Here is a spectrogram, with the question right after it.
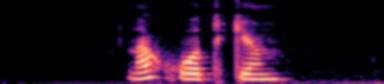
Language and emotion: Russian, neutral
